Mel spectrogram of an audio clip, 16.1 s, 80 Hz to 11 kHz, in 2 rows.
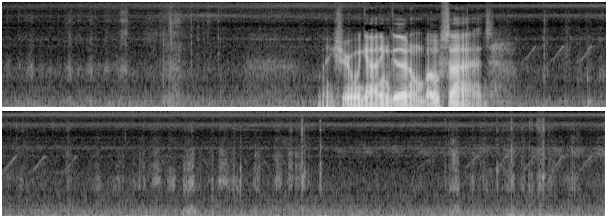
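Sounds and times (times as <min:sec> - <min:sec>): bird chirping: 0:06.5 - 0:09.7, 0:10.4 - 0:16.0.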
